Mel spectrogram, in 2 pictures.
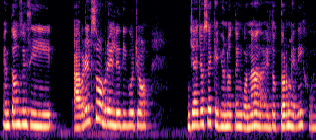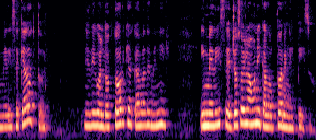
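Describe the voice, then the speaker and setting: A woman's voice: fairly high pitch, steady tone, moderate pace, a little mellow. Earnest Salvadoran woman giving testimony. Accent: Salvadoran Spanish. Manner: earnest, retells scenes with quoted dialogue. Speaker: podcast guest. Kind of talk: personal faith testimony.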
